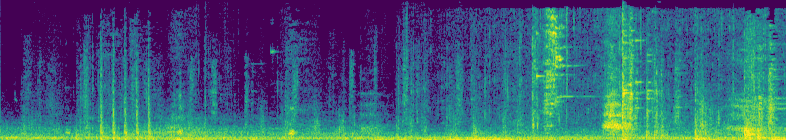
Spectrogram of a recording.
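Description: Footsteps tread on stone.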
